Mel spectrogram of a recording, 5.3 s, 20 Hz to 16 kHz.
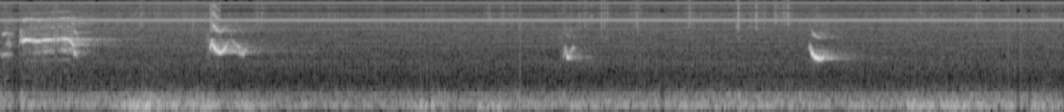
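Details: At the Dyfi Osprey Project on 30 July 2014, an osprey displays at an intruder, giving four clipped, high, downward-slurred whistles at irregular intervals above a constant low rumble.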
